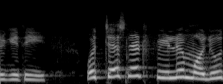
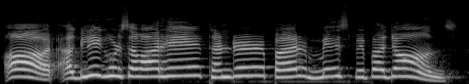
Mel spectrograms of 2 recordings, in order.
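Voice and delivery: higher, slow booming announcer; loudspeaker announcement; 6 semitones higher, 3 dB louder, slower than usual. A narrator's reading. Announcer calls the next rider over the loudspeaker, higher and slow. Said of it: "loud speaker پر آواز گونج اٹھی".

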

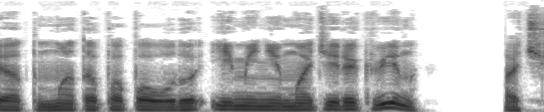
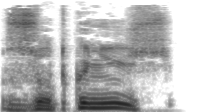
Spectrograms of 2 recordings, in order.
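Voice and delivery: growled; 3 semitones higher than usual. Acted. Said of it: "прорычал я".

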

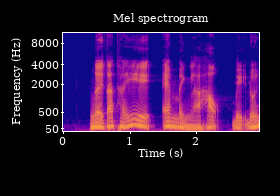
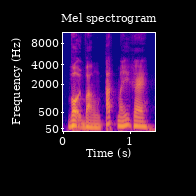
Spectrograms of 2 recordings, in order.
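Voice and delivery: ordinary delivery

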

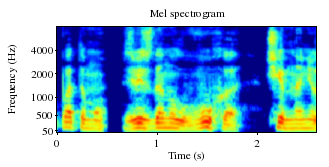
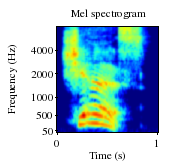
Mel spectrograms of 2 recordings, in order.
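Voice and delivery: much higher reply; calling back; 13 semitones higher than usual. A narrator's reading. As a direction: shout back on the move. Answering in battle.

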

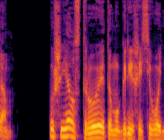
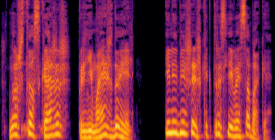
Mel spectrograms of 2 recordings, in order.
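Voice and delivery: high, provoking jeer; taunting goad; 10 semitones higher than usual. A narrator's reading. Bully pressing for an answer on the duel, taunting. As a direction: dare him and mock his courage.

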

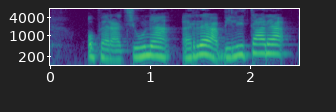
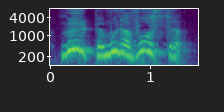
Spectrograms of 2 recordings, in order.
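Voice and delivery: put-on compliant old man; 3 semitones higher, 7 dB louder than usual. Santa agrees to mentors.

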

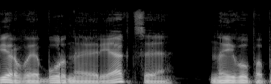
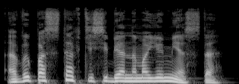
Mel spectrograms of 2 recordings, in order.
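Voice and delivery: much higher, sharp retort; snapping back; 10 semitones higher, 3 dB louder than usual. Acted. Assistant snapping back at Vereshchagin, defensive. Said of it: "огрызнулась помощница Терентьевой".

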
